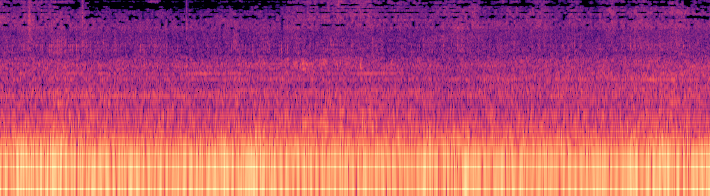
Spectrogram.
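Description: Steady low rumble of a passenger train rolling at speed, heard from inside the car.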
